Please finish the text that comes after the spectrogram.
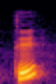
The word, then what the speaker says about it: thé: Du thé. Du thé. T. Letter H is silent.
